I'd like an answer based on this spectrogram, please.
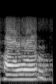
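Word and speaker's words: hour: सो इस केस में जितने भी मैंने बोला, एच क्या है इस केस में, साइलेंट है, एच क्या है आपका, साइलेंट है।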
